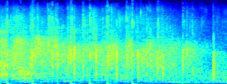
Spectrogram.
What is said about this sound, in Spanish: Un aplauso, por favor. ¡Más entusiasta!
